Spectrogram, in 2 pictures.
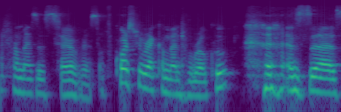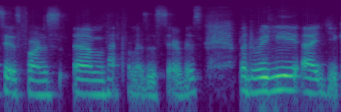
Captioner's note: laugh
